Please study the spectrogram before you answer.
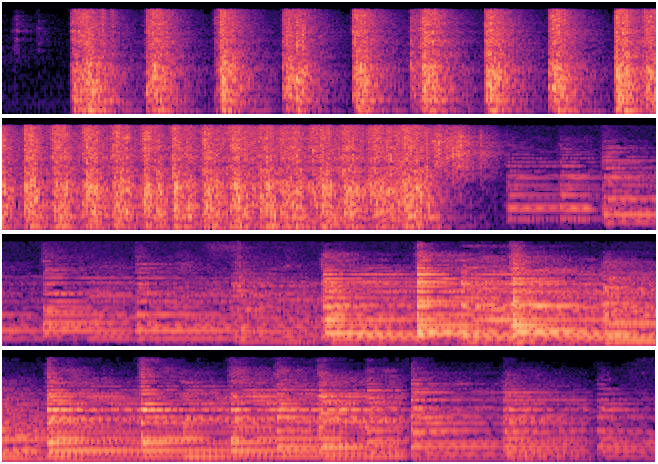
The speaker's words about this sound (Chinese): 您现在所听到的打击乐的声音，是二月六号把耶稣的爱传出去，关怀南亚灾民重建音乐会开场的乐曲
